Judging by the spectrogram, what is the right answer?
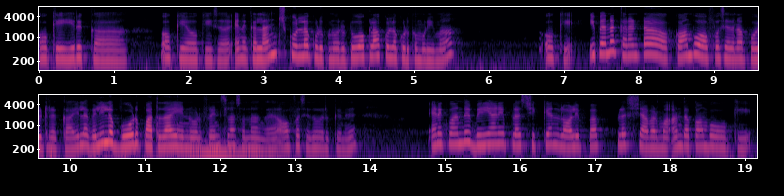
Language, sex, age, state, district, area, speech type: Tamil, female, 30-45, Tamil Nadu, Mayiladuthurai, rural, spontaneous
